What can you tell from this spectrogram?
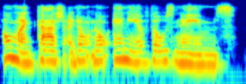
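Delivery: ordinary delivery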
